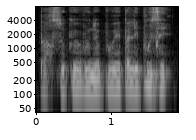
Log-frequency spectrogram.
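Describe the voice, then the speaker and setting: A man's voice: fairly low pitch, steady tone, warm tone, husky. Man reading as a stern old soldier. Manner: measured, solemn and commanding. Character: stern old male soldier, grave and authoritative.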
